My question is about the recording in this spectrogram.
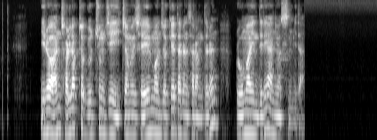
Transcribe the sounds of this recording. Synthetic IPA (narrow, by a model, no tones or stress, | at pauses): iɾʌɦant͡ɕʌʎːak̚t͡ɕ͈ʌɡjot͡ɕʰuŋd͡ʑie̞it͡ɕ͈ʌmɯɭt͡ɕe̞ɯɭmʌnd͡ʑʌk͈e̞daɾɯnsʰaɾamdɯɾɯn | ɾomaindɯɾiaɲiʌs͈ɯmɲida̰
